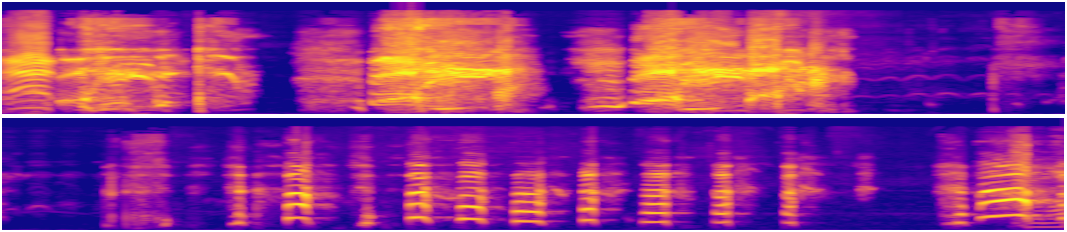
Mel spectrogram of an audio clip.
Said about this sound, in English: So much for that cough being better. Yeah, the cough came back, man.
